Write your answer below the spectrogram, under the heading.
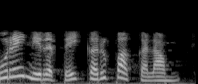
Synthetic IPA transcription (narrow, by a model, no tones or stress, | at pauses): ʊɾɐɪnɪɾɐt̪ːɐɪkːɐɾɯpːaːkːɐlaːm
